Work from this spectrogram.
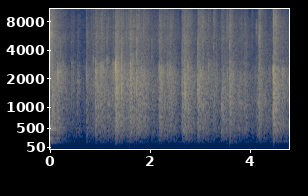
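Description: A church congregation applauds for Jesus, a soft, distant wash of many hands clapping steadily with no voice over it.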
